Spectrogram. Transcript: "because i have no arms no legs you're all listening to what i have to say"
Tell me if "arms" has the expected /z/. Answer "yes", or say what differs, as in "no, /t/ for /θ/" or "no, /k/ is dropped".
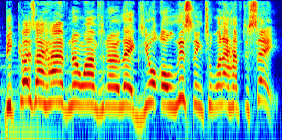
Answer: yes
